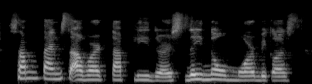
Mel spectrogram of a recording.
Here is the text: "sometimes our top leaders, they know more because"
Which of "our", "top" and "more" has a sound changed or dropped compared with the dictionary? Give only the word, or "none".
none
